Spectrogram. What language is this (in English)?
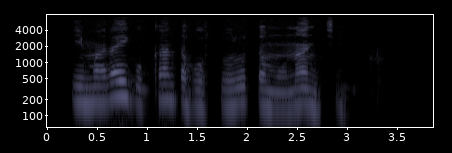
Southern Pastaza Quechua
